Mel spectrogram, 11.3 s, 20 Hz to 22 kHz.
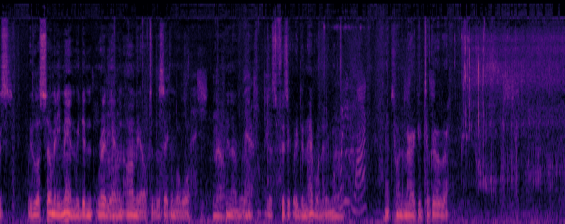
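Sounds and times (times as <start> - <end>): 
speech: 0.0 - 9.4
Coke pouring from a can with fizzing bubbles: 9.2 - 11.3.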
